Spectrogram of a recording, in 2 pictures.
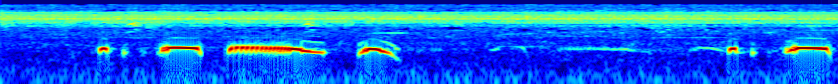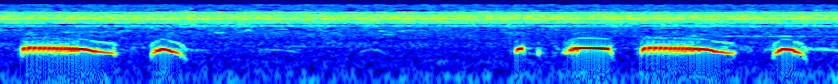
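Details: Calling coo of a spotted dove, pokal tanggung style, said to make new birds sing. Three repeated phrases roughly every three seconds: short lead note, level coo, long sliding-down coo, short end note, all low and mellow over steady hiss.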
